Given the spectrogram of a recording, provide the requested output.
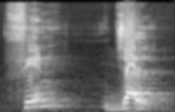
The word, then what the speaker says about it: Fengal: பின்சல் புயல் அது வந்து fe ஐ என் ஜே ஏ எல் இப்படித்தான் உச்சரிக்கணும் பின் ஜல் பின்சல் புயலாக உருவெடுத்து அது டெல்டா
